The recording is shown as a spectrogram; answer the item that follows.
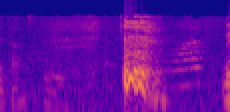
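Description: A man coughs once, sharply and loudly, about a second and a quarter in, against quiet talk.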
